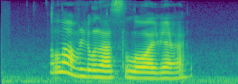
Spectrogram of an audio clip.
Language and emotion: Russian, positive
